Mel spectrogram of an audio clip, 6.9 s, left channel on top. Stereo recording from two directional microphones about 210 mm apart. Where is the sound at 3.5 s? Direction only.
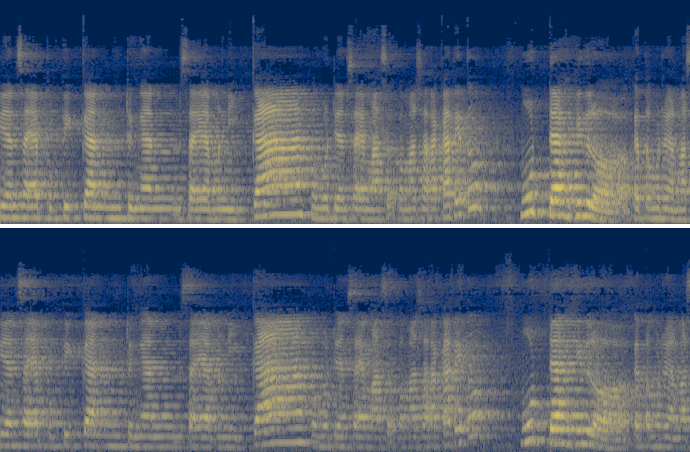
50° left (ahead or behind).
